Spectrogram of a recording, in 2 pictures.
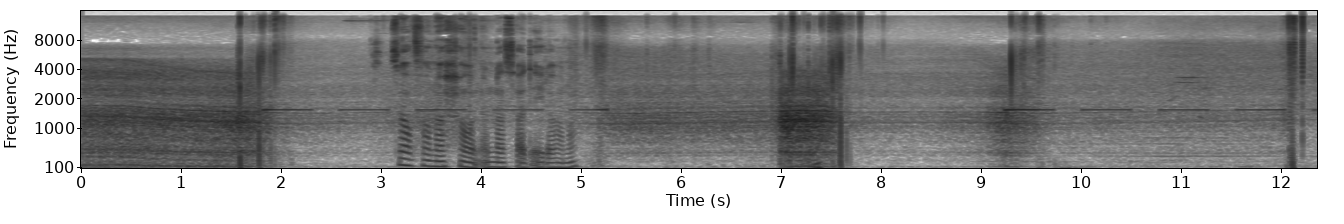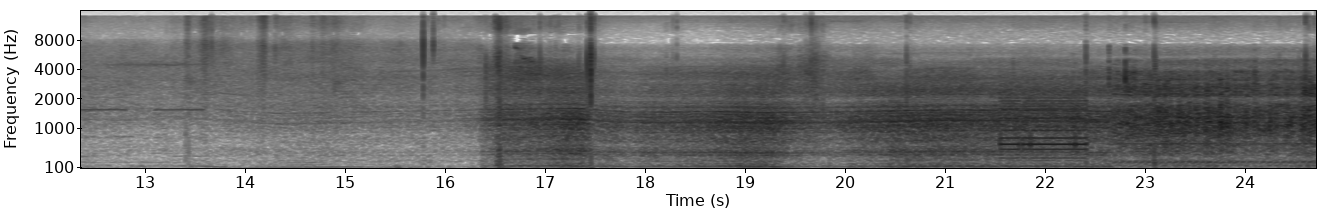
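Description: A harvester engine rumbles steadily.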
